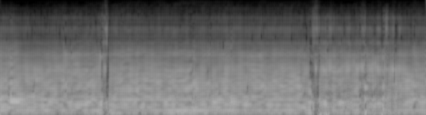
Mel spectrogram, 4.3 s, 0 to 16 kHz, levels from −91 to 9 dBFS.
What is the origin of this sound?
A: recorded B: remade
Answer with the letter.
B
